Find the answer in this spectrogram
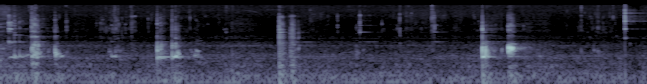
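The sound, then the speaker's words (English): Someone cleans the inside of a cup with a lot of soap: wet scrubbing and dripping, with a few sharp glassy clinks scattered irregularly over a quiet background. No one speaks. “He gets inside and just starts cleaning it up.”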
